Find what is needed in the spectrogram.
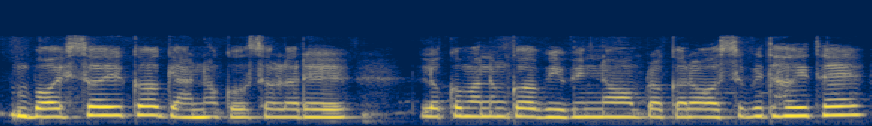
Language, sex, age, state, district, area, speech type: Odia, female, 18-30, Odisha, Bhadrak, rural, spontaneous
